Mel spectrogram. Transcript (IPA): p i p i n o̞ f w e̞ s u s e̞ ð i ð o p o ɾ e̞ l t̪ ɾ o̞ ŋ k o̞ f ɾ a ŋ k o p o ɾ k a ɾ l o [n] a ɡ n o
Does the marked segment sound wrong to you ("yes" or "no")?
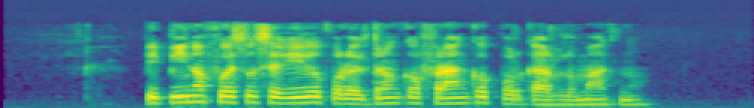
yes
